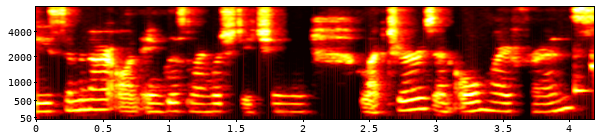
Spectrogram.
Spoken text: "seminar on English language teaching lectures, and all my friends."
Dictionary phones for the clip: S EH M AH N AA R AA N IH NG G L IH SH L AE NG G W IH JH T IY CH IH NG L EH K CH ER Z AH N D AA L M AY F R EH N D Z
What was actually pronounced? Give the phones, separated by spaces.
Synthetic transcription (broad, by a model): S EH M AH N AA R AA N IH NG G L IH SH L AE NG G W IH JH T IY CH IH NG L EH K CH ER Z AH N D AA L M AY F R EH N D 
